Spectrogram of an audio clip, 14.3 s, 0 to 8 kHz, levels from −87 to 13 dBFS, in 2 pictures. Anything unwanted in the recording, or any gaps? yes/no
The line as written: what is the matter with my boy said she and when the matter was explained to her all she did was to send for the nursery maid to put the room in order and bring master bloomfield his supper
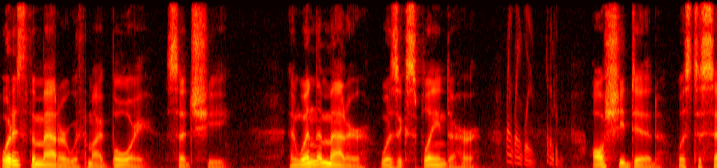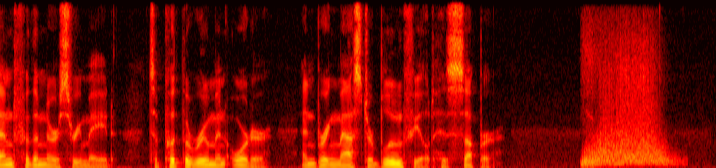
yes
